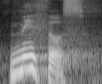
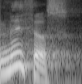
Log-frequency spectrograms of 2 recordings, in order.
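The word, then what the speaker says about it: μῦθος: Es un mythos. Esta es la letra Y, que suele pronunciarse como la Y francesa, entre la I y la U.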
